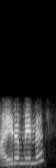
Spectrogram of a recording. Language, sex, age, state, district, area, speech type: Tamil, female, 30-45, Tamil Nadu, Theni, urban, conversation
